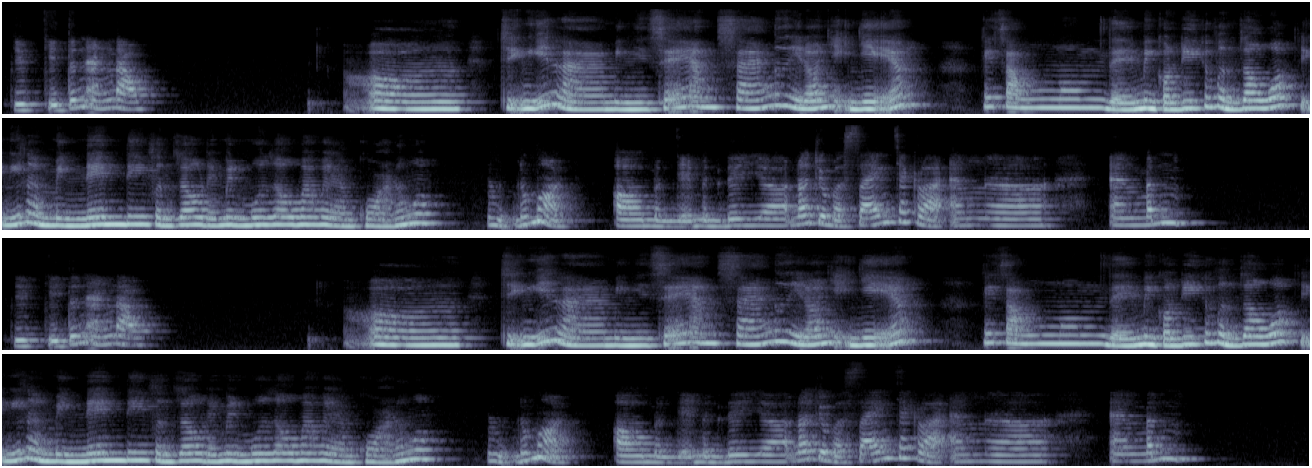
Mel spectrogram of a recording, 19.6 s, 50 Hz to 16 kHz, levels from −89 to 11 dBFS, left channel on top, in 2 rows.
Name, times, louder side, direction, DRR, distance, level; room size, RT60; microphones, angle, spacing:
voice 1, 0.1-1.1 13.4-14.0 14.4-17.7 18.1-18.6, left 2 dB, 60° left, 6 dB, 3.0 m, -27 dB
voice 2, 2.6-6.9 7.4-13.1, left 1 dB, 30° left, 3 dB, 1.4 m, -18 dB
11.0 x 8.4 x 6.2 m, 0.37 s
head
